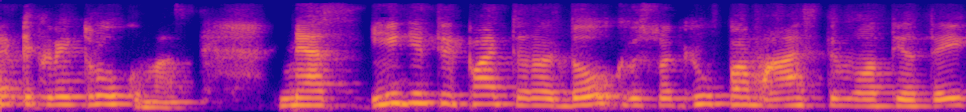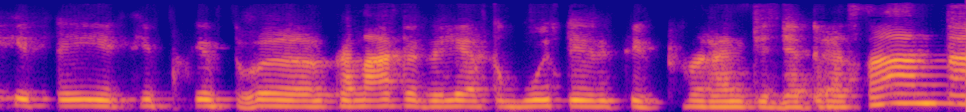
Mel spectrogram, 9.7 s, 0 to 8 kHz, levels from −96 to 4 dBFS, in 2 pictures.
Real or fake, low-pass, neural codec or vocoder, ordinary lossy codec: fake; 7.2 kHz; codec, 16 kHz, 2 kbps, X-Codec, HuBERT features, trained on general audio; MP3, 64 kbps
